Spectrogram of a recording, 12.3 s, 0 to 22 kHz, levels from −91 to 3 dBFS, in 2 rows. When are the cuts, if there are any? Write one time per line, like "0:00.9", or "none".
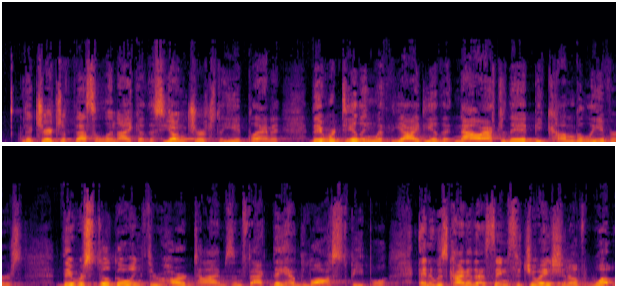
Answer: none

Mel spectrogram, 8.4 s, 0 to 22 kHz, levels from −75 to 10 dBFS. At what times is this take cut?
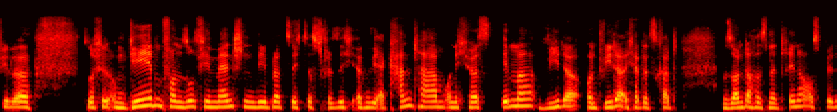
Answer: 0:03.2

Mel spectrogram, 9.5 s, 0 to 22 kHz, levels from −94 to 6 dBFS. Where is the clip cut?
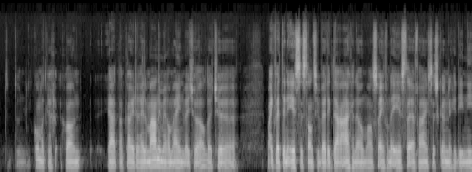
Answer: none

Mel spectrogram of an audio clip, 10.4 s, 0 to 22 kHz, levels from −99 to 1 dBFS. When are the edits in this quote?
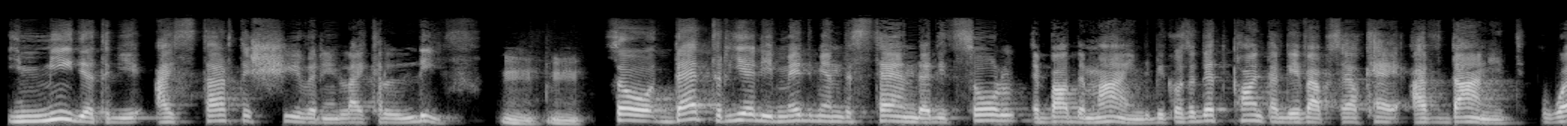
0:03.2
0:04.0

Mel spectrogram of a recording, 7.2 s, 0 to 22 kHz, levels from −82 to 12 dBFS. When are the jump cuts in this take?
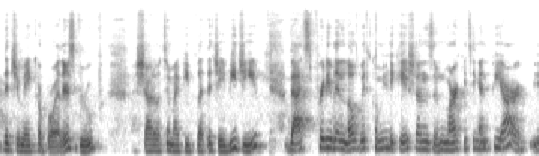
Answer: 0:04.4

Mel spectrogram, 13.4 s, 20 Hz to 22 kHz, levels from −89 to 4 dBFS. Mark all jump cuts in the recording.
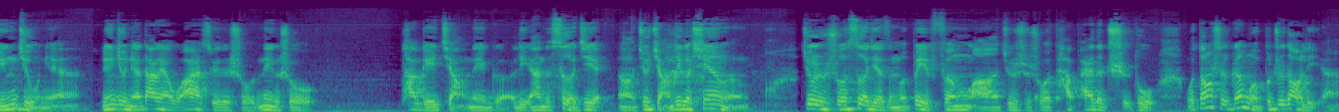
0:00.9
0:06.1

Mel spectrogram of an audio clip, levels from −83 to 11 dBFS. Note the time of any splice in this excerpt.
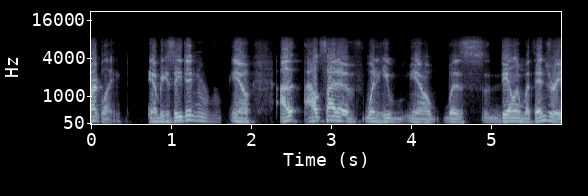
none

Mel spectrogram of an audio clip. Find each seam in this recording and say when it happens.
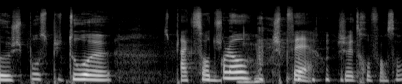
0:01.8
0:02.2
0:02.9

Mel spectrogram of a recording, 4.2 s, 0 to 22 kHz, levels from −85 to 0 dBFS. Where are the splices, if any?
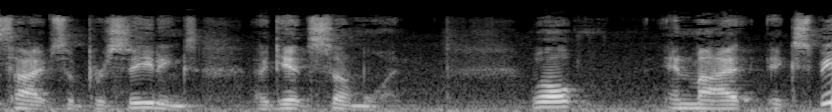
none

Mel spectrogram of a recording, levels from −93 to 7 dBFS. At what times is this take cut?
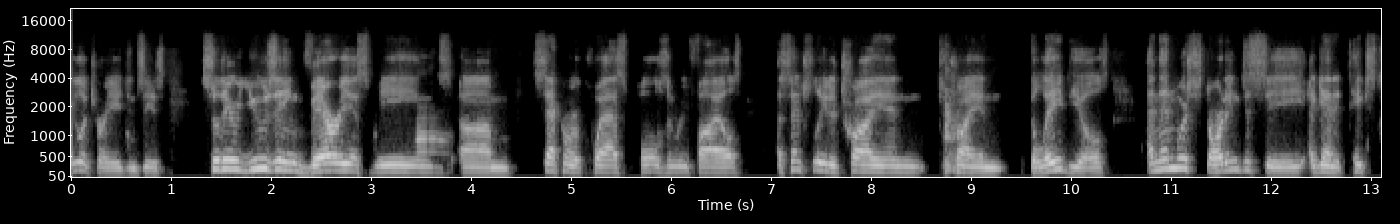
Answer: none

